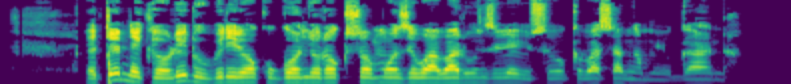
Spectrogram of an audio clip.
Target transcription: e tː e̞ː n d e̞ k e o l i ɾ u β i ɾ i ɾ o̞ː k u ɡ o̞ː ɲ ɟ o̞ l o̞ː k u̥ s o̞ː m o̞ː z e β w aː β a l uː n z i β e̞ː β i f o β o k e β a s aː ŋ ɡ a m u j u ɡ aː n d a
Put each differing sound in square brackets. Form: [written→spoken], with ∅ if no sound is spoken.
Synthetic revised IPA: e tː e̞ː n d e̞ k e o l i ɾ u β i ɾ i ɾ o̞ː k u ɡ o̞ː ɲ ɟ o̞ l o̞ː k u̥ s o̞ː m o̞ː z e β w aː β a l uː n z i β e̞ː β i [f→s] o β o k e β a s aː ŋ ɡ a m u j u ɡ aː n d a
